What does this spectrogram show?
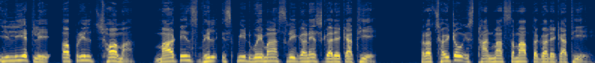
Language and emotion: Nepali, neutral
